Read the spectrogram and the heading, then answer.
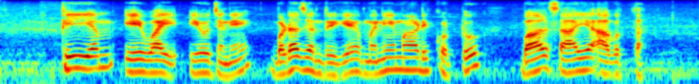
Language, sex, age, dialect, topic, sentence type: Kannada, male, 60-100, Central, banking, statement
